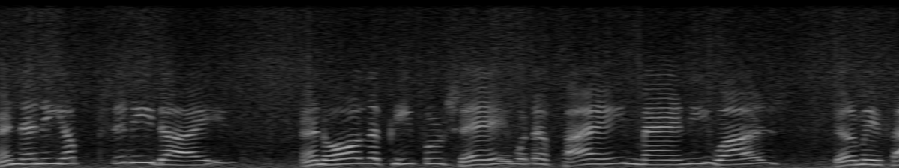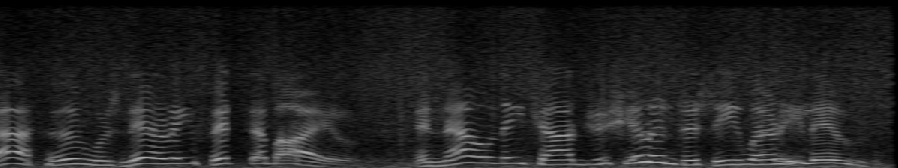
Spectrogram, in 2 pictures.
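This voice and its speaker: An actor playing a garrulous, aggrieved old blacksmith with a rural English accent in an old-time radio drama. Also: male voice, very high voice, exaggerated voice. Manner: folksy, grumbling, repeats himself for emphasis. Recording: noisy, hissy, crackling old radio recording.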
